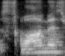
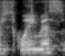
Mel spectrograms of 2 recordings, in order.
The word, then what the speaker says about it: squamous: of the cells um squamous or squamous i've heard it pronounced both ways i usually say squamous squamous cells are flattened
